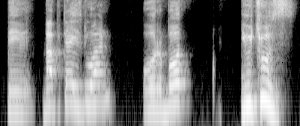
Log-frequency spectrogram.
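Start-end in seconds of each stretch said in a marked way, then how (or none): none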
